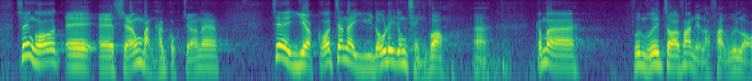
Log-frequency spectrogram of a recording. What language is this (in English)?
Cantonese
